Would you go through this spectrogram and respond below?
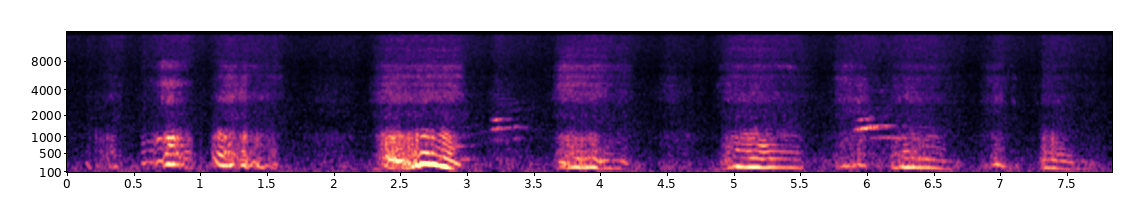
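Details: Infant snoring: soft, uneven snores, some squeaky and voiced, repeating irregularly at about 45 a minute.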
